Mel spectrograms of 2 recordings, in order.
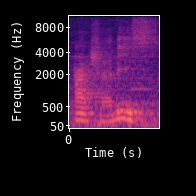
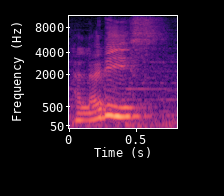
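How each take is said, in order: First: The name is said in the Argentine way. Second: The name is said in the presumed Spanish way. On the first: This is how people here would say it. "nosotros decimos Allariz" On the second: This is how it is supposedly said where it is. "se pronunciará así, no sé"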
